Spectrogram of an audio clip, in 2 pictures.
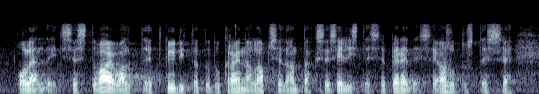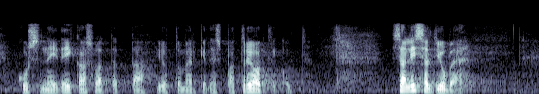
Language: Estonian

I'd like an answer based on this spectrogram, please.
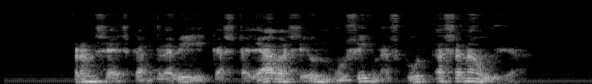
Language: Catalan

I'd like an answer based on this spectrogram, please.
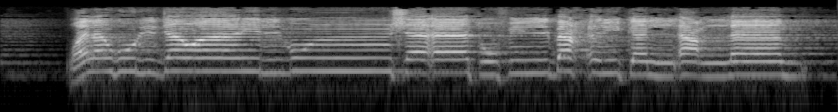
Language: Arabic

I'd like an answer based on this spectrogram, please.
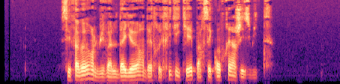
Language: French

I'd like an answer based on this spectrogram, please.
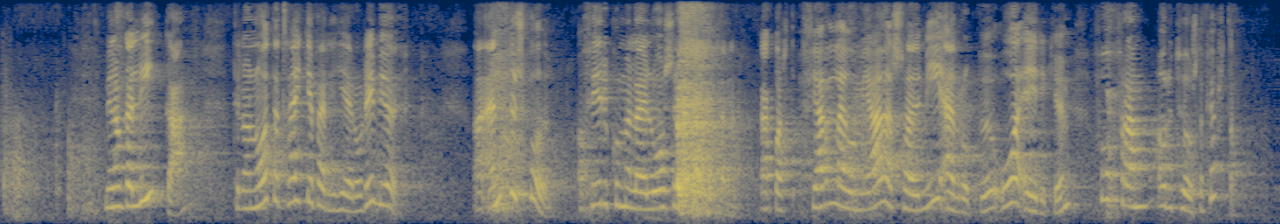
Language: Icelandic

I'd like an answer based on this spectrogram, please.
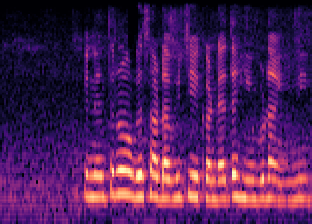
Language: Punjabi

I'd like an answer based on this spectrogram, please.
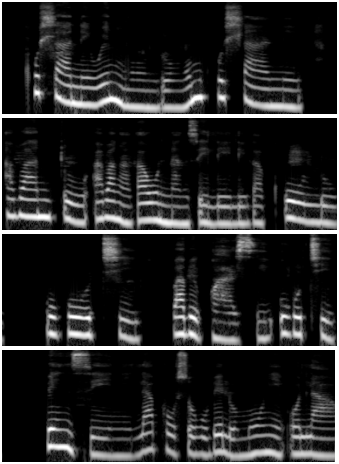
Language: North Ndebele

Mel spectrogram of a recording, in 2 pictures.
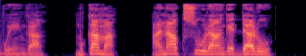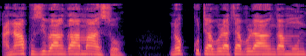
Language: Ganda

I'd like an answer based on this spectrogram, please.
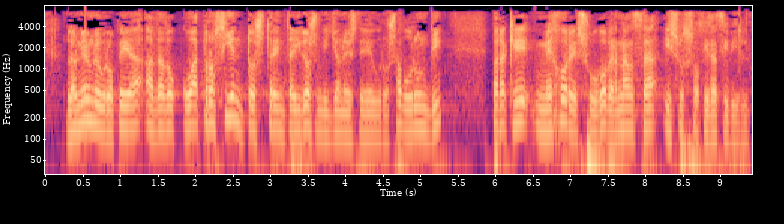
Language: Spanish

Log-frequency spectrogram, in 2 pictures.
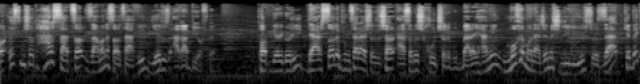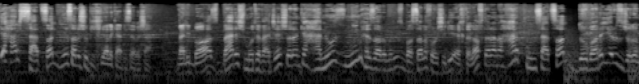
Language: Persian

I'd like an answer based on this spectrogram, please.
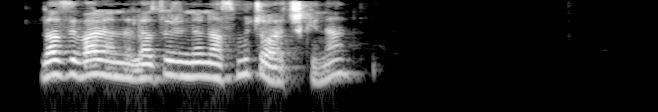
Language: Laz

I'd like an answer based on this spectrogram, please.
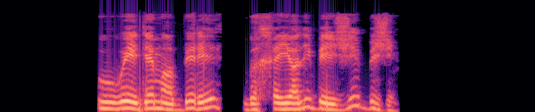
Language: Kurdish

